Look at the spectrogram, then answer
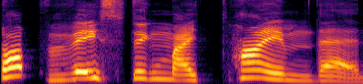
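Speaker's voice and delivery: low, attempted, put-on German accent. Playing the presiding judge in a courtroom scene, put-on german accent. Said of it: "you can tell I'm trying to put on a German accent".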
